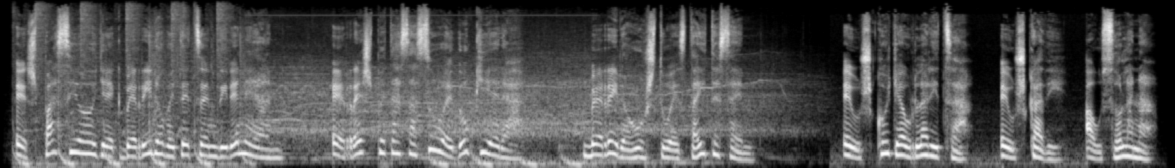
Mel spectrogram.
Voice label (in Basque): RADIO EUSKERA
